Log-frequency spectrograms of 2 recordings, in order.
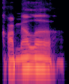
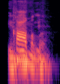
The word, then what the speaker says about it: Kamala: quote me on that, Carmela and Joe Biden, other prominent folks like that were vice president. Oh, I said it wrong. Yes. Oh, Kamala.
